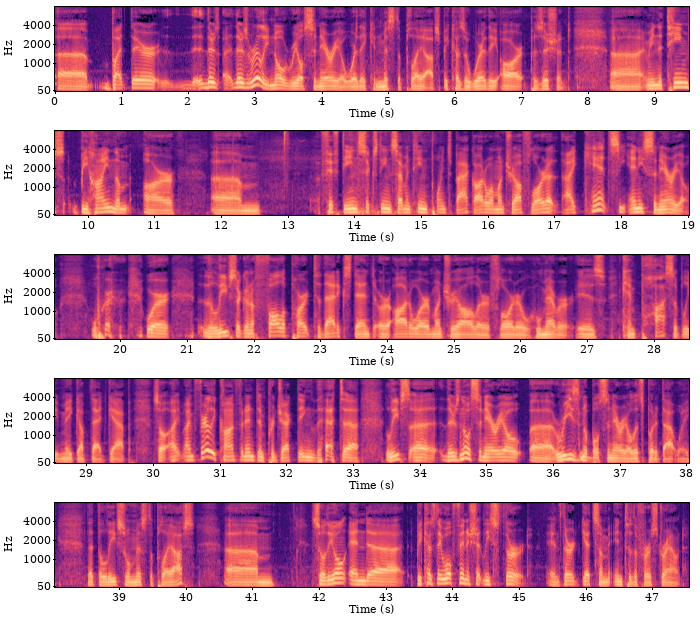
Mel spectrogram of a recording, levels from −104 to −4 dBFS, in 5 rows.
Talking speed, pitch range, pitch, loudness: 150 wpm, 95-120 Hz, 105 Hz, -19 LUFS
